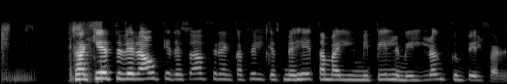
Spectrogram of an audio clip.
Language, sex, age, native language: Icelandic, female, 40-49, Icelandic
